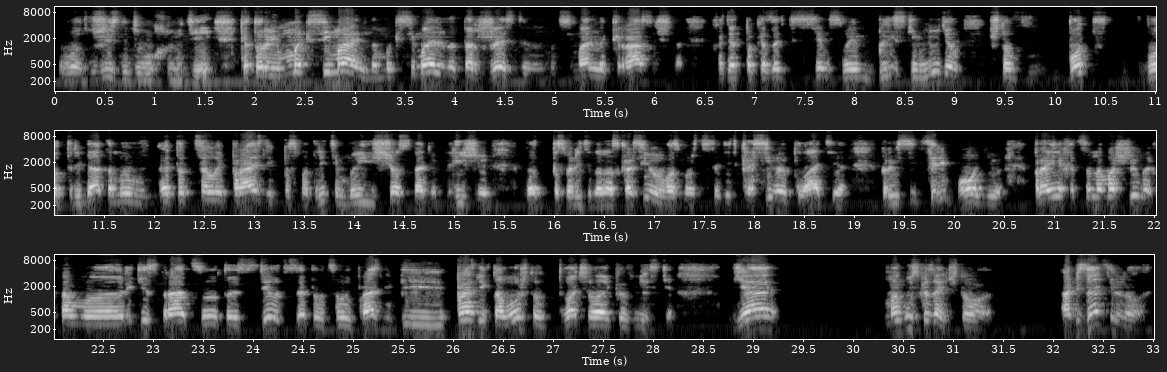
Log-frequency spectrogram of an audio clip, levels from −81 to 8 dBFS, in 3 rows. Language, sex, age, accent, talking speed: Russian, male, 20-39, native, 120 wpm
